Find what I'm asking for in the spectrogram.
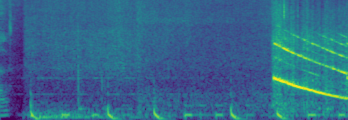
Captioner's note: soft ominous music; waves crashing; alarm wailing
